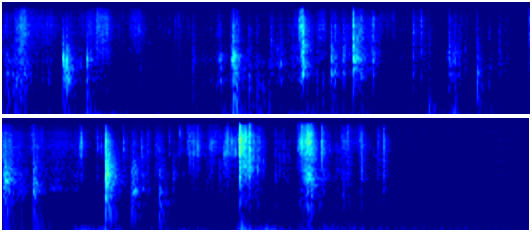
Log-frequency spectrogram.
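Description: Foil wrapper of a trading-card pack being crinkled and torn open by hand, in scattered irregular crackles that are loudest a little past halfway.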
